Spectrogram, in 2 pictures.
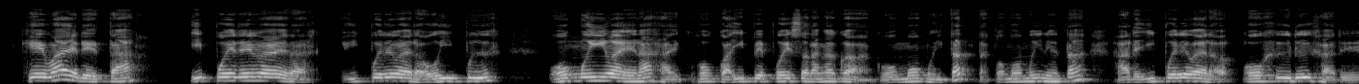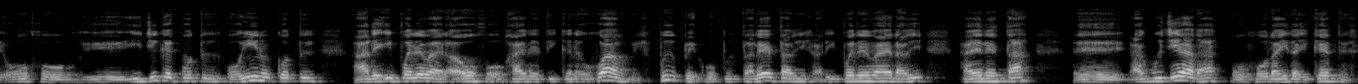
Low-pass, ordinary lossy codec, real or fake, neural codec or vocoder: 14.4 kHz; none; real; none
